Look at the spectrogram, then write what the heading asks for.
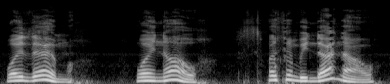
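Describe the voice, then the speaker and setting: A man playing a grieving, regretful monster king and gentle father in a dramatic comic dub, speaking in a solemn, earnest way. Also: on the high side, big pitch swings, slow pace, no echo, heavily acted. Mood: despairing.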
